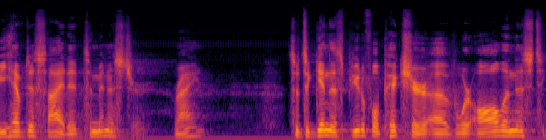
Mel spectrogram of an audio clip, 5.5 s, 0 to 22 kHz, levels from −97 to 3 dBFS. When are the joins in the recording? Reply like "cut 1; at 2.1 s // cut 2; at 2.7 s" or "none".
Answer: none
